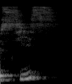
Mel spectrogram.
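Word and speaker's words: six: Comme le 6, à la fin, on écrit X, mais on dit S.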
